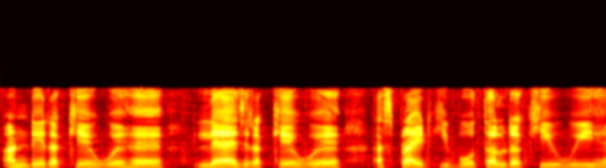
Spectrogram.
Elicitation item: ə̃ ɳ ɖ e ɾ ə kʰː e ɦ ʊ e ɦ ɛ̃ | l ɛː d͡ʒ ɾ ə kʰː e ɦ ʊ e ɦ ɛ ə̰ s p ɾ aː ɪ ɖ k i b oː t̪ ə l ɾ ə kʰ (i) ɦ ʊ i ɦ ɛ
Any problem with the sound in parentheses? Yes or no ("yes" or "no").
no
